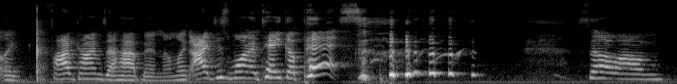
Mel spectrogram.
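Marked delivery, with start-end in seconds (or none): 1.9-3.7 raised voice tipping into laughter; half-laughing, climbing wail of frustration; exasperated cry. Retold or imitated. Worker who can't get to the bathroom, comic exasperation. Acting out her desperation, amused. 3.8-4.8 loud high-pitched laugh; burst of laughter. Real, not acted. Worker laughing at her bathroom woes, loud cackle.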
